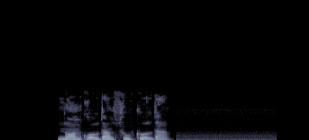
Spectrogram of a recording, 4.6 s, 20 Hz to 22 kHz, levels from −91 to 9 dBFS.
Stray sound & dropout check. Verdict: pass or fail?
pass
